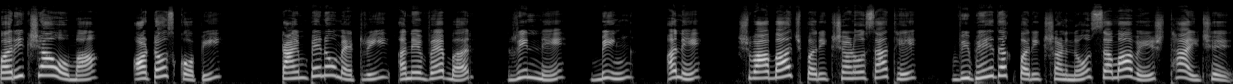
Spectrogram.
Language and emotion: Gujarati, neutral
